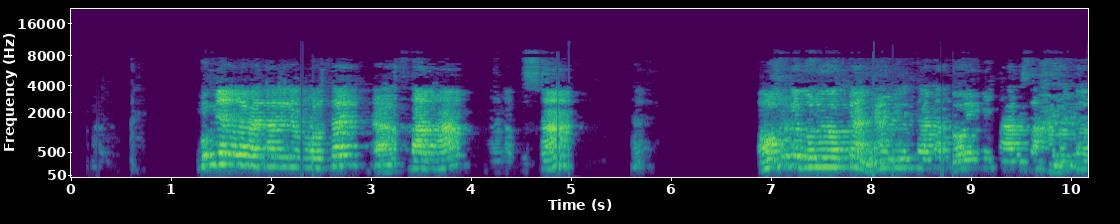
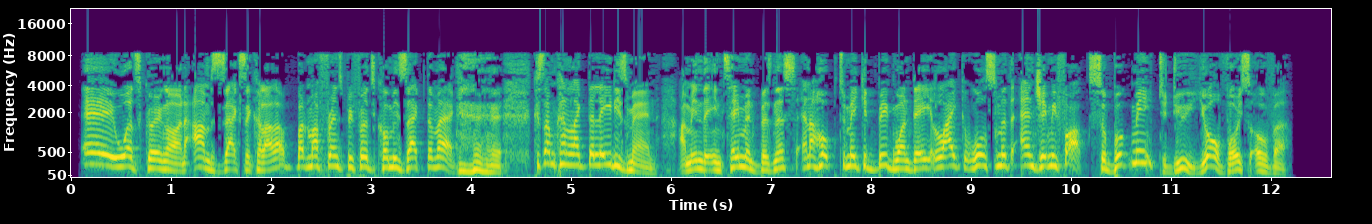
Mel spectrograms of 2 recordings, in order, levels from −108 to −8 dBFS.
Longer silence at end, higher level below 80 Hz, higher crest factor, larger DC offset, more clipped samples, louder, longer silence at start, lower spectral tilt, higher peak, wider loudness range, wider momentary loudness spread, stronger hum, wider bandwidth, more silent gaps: second, 0 s vs 0.45 s; second, -78 dBFS vs -46 dBFS; first, 20 dB vs 12 dB; neither; neither; second, -29 LUFS vs -12 LUFS; first, 1.3 s vs 0.1 s; about the same, -4.5 dB/octave vs -4 dB/octave; second, -10 dBFS vs 0 dBFS; first, 5 LU vs 1 LU; first, 10 LU vs 4 LU; neither; about the same, 9.2 kHz vs 9 kHz; first, 5.34-5.59 s, 5.87-6.85 s vs none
